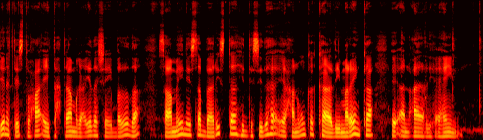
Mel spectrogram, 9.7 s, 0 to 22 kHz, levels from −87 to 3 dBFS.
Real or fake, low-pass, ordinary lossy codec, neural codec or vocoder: real; none; none; none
